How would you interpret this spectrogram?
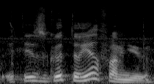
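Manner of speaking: put-on rising, self-admittedly rough French accent for Lou; bad French accent. GM voicing Lou's reply to Isabel, rough French accent. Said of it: "you'll have to forgive the really, really bad accent".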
